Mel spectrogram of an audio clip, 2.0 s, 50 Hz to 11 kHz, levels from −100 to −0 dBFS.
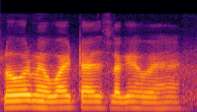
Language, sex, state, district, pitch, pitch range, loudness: Hindi, male, Arunachal Pradesh, Lower Dibang Valley, 140 Hz, 135-145 Hz, -16 LUFS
